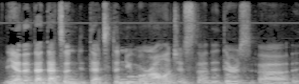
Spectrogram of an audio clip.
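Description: A woman with a low, strong voice hosts a casual radio talk show. She chats eagerly with her guest, full of ums, restarts and gushing praise, and she talks loud enough that she barely needs a mic. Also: moderate pace, noisy background. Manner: chatty, enthusiastic, many fillers and restarts. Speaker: radio show host and numerologist. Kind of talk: casual radio interview chat.

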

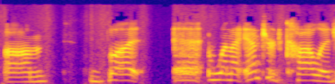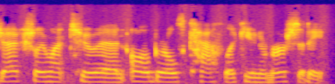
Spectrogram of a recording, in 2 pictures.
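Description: A woman's voice: on the low side, fairly even intonation, moderate pace, dry recording, dull audio. A woman bishop telling her story as a guest, earnest and self-deprecating. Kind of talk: casual interview storytelling.

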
